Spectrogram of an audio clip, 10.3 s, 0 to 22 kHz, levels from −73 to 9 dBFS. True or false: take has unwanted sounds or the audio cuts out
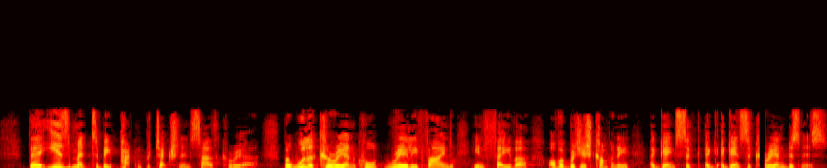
true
